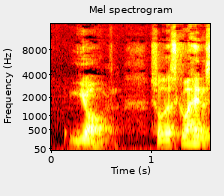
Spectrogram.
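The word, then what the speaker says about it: 열: And then 10 is yol, and that's pronounced yol.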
